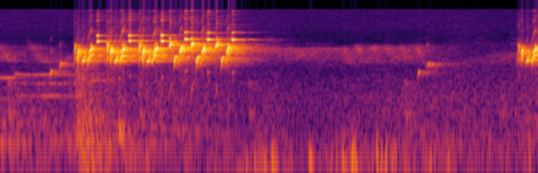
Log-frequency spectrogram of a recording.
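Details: European goldfinch, male or female disputed among experienced breeders, delivering a rising lead-in note followed by a quick jangling series of chirps, then a thin trailing tone and a fresh burst at the end.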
